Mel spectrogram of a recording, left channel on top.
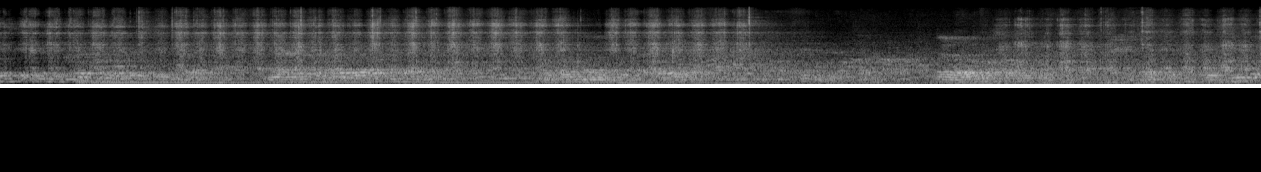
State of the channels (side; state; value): right; silent; 58 dB below the other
